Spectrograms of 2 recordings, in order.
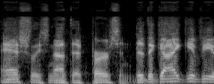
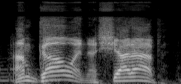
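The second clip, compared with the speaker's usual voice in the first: shouting, pitched higher; 8 semitones higher than usual. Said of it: "I'm yelling at you so you can hear me".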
